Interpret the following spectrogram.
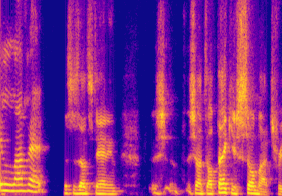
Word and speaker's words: Chantale: Now, Chantale with a silent E on the end, That's because a lot of right. people forget that.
